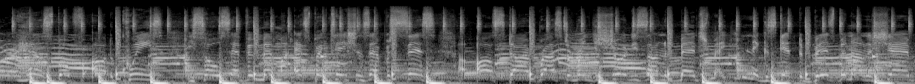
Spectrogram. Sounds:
music

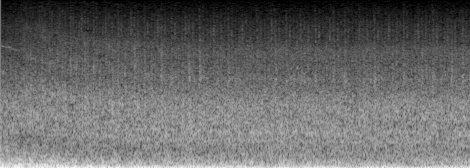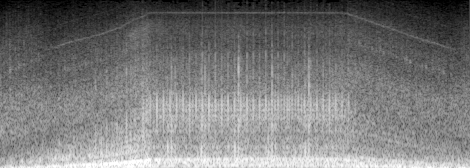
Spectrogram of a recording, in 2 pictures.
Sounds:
vehicle
truck

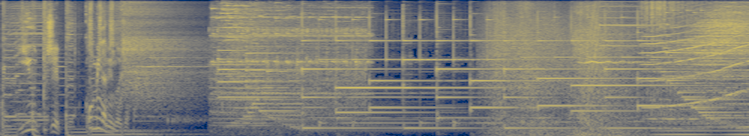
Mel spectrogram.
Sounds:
glockenspiel

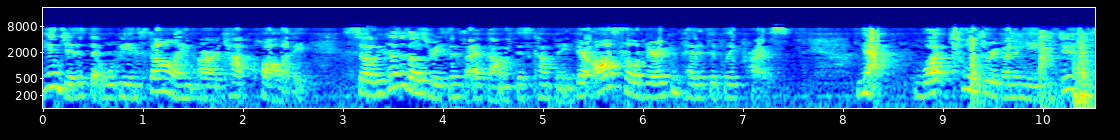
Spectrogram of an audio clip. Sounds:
speech

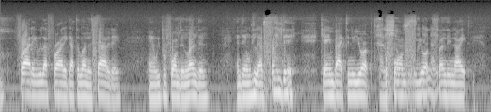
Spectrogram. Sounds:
speech

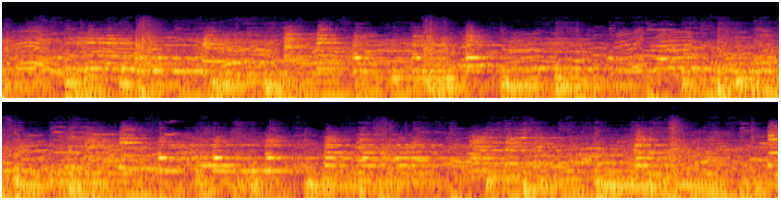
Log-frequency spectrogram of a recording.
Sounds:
music
crowd
steelpan
drum

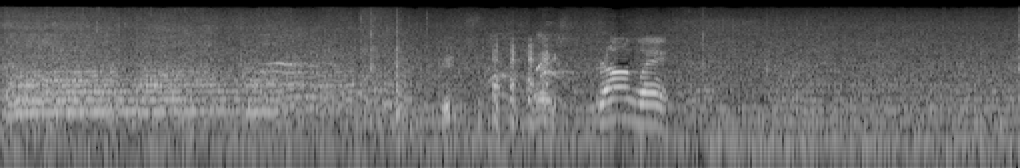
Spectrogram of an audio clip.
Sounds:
speech

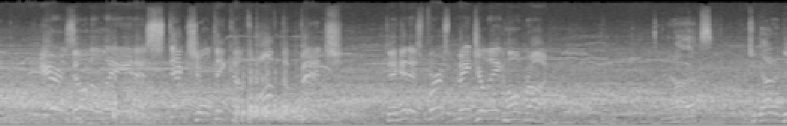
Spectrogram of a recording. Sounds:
speech

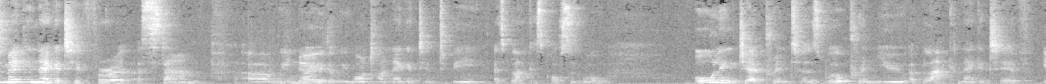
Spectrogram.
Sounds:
speech

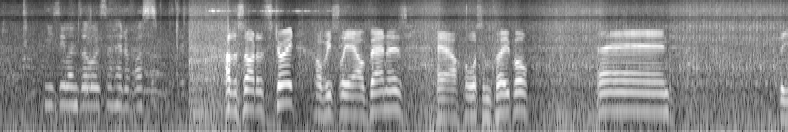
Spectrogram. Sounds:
speech
vehicle
idling

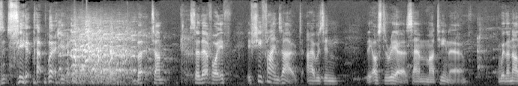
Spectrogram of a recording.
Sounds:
speech

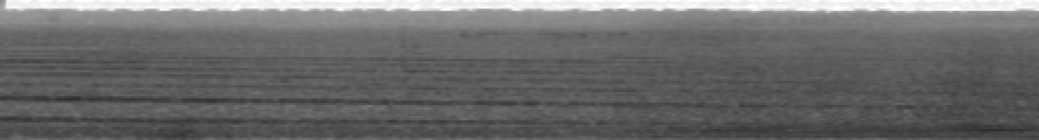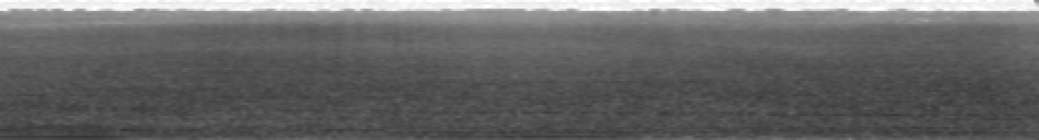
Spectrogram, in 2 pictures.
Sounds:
fire truck siren

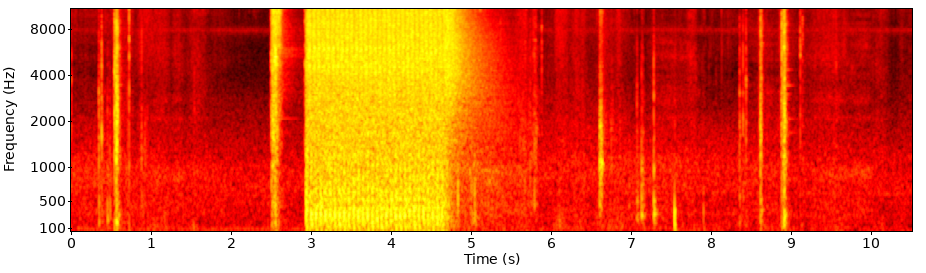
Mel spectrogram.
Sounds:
machine gun shooting

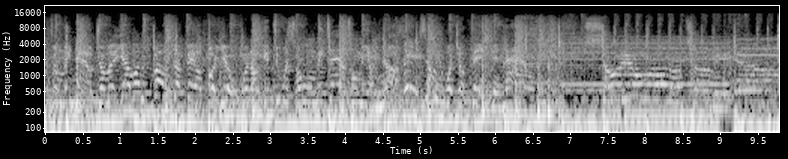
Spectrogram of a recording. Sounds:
music

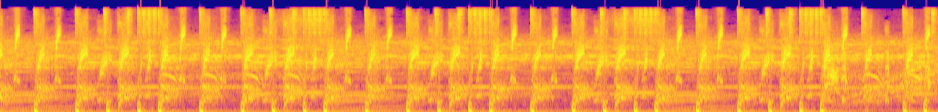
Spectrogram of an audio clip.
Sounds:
progressive rock
music
rock and roll
punk rock

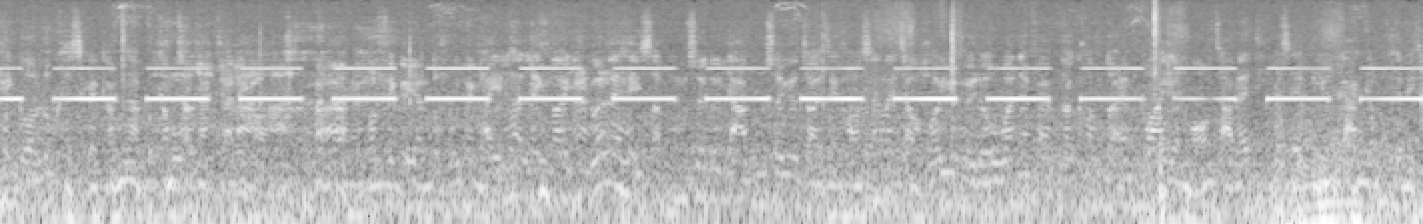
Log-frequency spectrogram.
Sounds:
speech
vehicle
car

